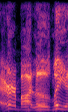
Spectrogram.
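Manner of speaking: high, loud, smug mimicry of Joey; mock arrogant Joey. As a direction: show off like a vain wrestler. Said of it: "He's arrogant".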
